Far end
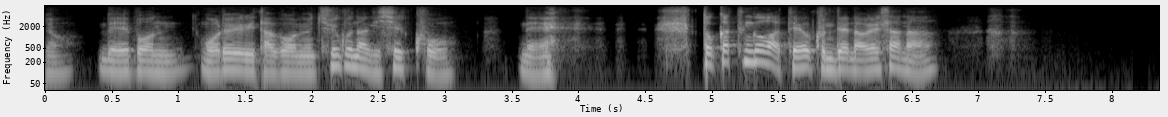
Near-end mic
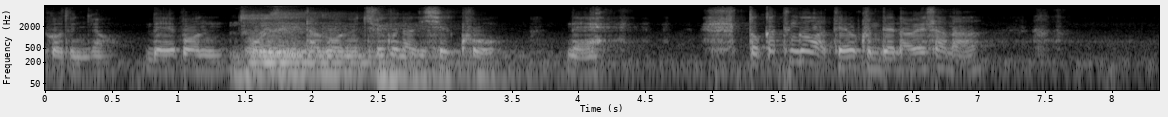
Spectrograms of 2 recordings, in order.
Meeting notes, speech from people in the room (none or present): present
